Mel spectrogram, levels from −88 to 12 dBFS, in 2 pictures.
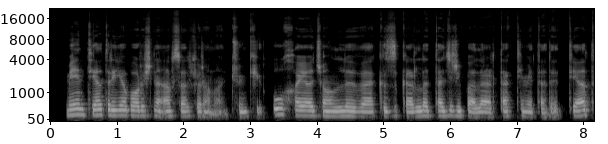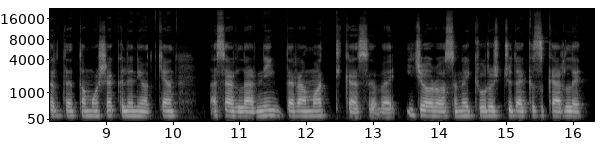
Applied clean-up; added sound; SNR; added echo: neural mask model Resemble Enhance denoiser.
